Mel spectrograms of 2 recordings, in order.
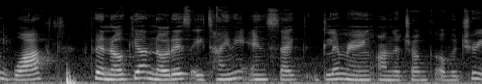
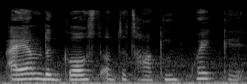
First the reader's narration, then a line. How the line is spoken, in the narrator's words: answered the little being in a faint voice that sounded as if it came from a far away world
